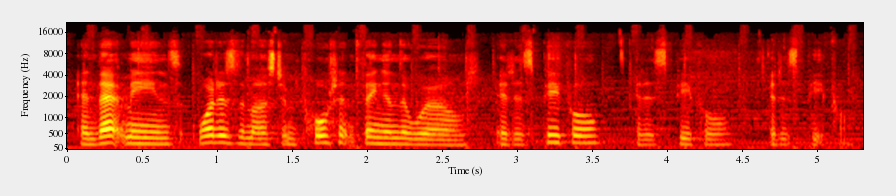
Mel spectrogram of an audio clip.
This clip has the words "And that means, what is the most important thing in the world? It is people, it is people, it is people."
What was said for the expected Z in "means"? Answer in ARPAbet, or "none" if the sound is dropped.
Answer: Z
